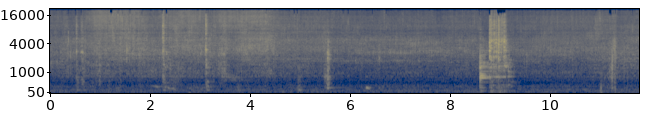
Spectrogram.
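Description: Marinated meat sizzles and fries steadily in a pan, with intermittent scraping clicks of stirring and one louder burst of sizzle partway through; no one speaks.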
